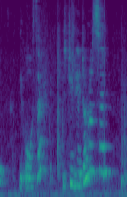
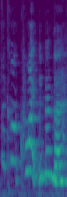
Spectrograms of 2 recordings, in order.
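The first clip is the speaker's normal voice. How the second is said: high, puzzled monster voice; Gruffalo voice; 12 semitones higher, 4 dB louder than usual. Acted. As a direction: hem and haw like a forgetful beast. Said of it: "the Gruffalo said".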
